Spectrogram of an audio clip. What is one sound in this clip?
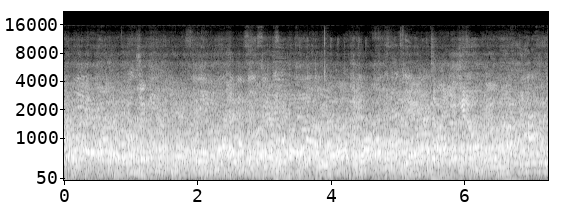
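A crowd of men and women chatter loudly around the listener in a busy hall.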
